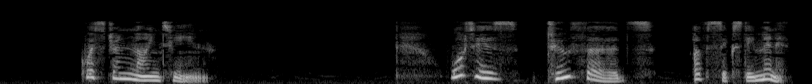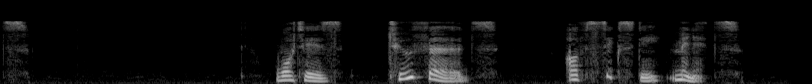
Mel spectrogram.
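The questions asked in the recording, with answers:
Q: What is 2/3 of 60 minutes?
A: 40 minutes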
